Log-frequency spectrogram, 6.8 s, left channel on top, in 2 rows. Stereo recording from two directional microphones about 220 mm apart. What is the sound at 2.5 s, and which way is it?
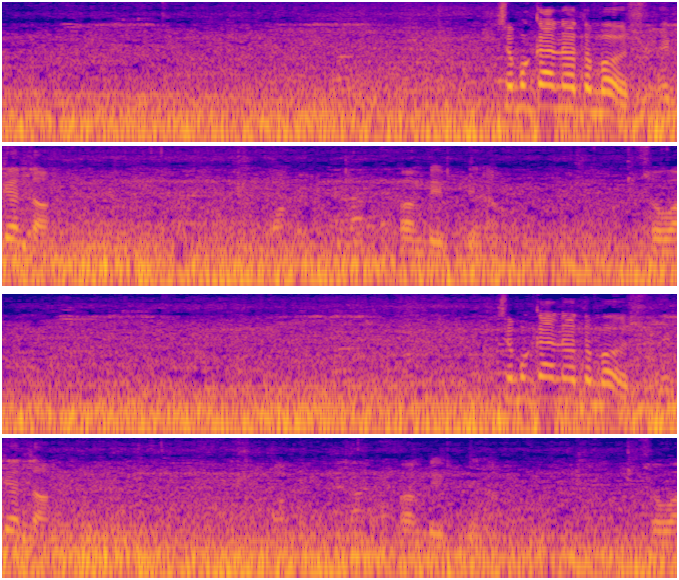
A man's voice, 10° left (ahead or behind).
